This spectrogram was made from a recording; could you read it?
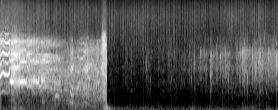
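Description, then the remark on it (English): A parrot named Polly lets out a loud, harsh, raspy squawk, lasting about a second and a half before cutting off abruptly into quiet. “Get that bird out of here, sis.”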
